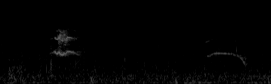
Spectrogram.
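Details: Six-week-old Ocicat kittens: a short, high-pitched squeaky mew, then a second thinner mew about 1.5 seconds later that rises and falls, in a quiet indoor room.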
